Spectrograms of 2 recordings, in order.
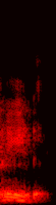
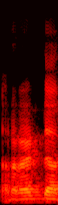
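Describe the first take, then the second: First: The vowel is long, like 'reed'. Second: The vowel is short, like 'red'. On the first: An instruction to read something. "Means you are instructed to റീഡ് something" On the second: The reading happened in the past. "റീഡിന്റെ past tense റെഡ് എന്നാ പറയാം, ഉച്ചാരണം മാറി"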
